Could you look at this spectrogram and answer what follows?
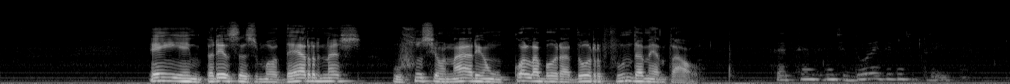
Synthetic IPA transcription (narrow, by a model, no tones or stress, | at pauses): ẽj̃ẽmpɾezɐzmod̪ɛɾnɐsʊfũsionaɾjʊɛũkolaboɾad̪oɾfũnd̪ɐmẽnt̪a̰w | sɛt͡ʃ̪ɪ̥sẽnt̪ʊzivĩnt͡ʃid̪ojzivĩnt͡ʃit̪ɾes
